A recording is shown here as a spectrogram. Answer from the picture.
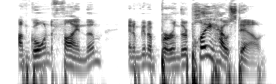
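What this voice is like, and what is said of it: Imitates another person's voice. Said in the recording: “Did you hear my impression?”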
